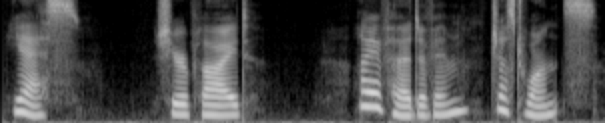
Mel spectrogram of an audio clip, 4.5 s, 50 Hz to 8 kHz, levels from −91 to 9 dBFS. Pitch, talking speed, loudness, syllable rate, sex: 225 Hz, 120 wpm, -17 LUFS, 3.6 syllables/s, female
